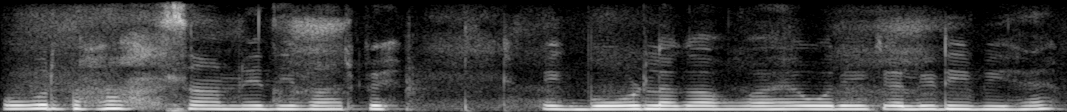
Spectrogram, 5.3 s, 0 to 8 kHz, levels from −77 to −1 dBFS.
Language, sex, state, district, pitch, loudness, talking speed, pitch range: Hindi, female, Uttar Pradesh, Lalitpur, 240 Hz, -14 LUFS, 170 wpm, 235-245 Hz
